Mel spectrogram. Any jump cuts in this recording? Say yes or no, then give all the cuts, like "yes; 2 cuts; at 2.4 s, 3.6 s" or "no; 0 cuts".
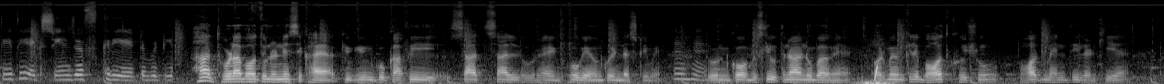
yes; 2 cuts; at 1.7 s, 8.6 s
